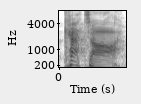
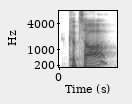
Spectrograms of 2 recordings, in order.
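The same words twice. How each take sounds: First: Qatar. said KAT-ah, flat A, no R at the end; Qatar. in a British commentator way, KAT-ah without R; Crofty's pronunciation. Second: Qatar? said kuh-TAR, first vowel weak, R at the end; Qatar? unstressed kuh, stress on TAR, R sounded; own pronunciation. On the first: Retold or imitated. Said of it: "Or is it the way Crofty says it?". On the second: Shown as a demonstration. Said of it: "is it Qatar, the way I'm saying it?".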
